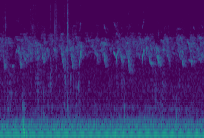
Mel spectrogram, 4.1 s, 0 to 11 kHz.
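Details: Newly hatched pheasant chicks of five colour varieties, recorded on 3 August 2019, giving continuous high, rapid peeping chirps that overlap densely, over a steady low mechanical hum.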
